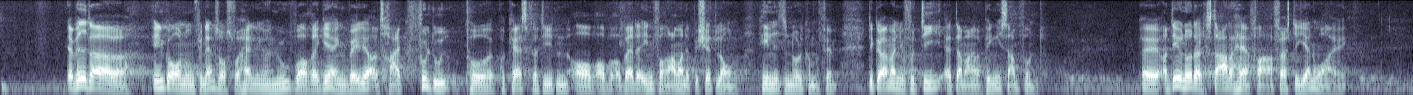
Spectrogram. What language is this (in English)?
Danish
